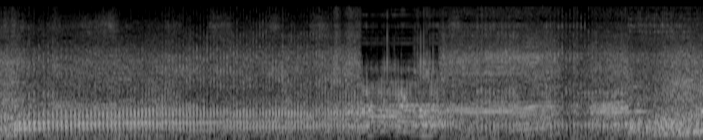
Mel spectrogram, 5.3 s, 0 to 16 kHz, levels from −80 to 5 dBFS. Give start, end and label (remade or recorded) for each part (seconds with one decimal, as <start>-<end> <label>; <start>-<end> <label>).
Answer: 0.0-2.7 recorded; 2.7-3.3 remade; 3.3-5.3 recorded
